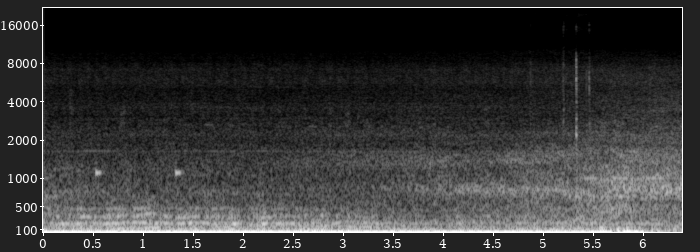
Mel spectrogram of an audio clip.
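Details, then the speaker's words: 2010–2012 Dodge Ram just after fuel pump replacement, engine light on; low, even, smooth steady idle beat with no stumbles or hesitation until shut off near the end, normal idle. "अभी गाड़ी स्टार्ट करते हैं। स्टार्ट हो गई, लेकिन engine light दे रहा है।"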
